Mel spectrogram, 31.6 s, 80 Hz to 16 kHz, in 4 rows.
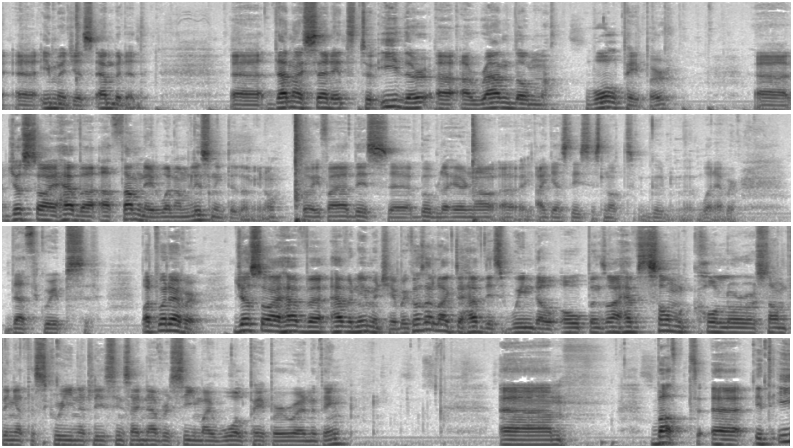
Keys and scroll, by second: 12.8 super+], 14.3 super+[.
